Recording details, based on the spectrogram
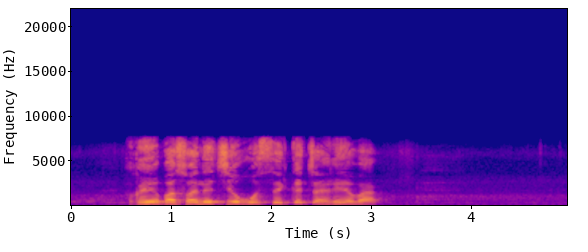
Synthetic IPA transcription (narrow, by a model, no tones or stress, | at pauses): ɣɛbaswanet͡ʃʼɪɣʊsɪkʼɪt͡ʃʼaɣɛβa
